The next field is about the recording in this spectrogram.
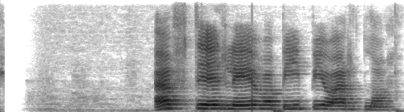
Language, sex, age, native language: Icelandic, male, 10, Icelandic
